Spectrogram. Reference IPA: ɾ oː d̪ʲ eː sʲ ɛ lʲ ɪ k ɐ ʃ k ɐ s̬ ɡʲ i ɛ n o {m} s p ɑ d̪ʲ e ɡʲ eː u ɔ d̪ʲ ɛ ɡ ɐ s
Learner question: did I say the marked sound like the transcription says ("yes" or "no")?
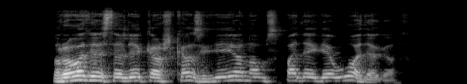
yes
